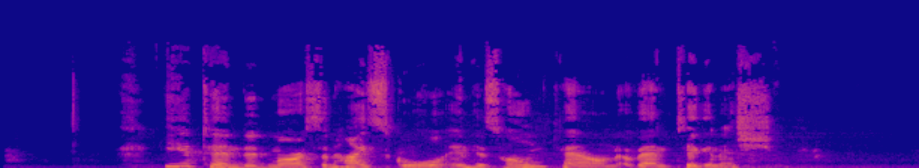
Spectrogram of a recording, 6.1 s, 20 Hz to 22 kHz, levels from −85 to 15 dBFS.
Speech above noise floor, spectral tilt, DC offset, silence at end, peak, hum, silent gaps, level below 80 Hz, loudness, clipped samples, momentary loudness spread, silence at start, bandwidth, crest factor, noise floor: 37 dB; -4 dB/octave; under 0.1%; 1 s; -6 dBFS; none; none; -70 dBFS; -25 LUFS; under 0.1%; 8 LU; 0.8 s; 16.5 kHz; 20 dB; -62 dBFS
